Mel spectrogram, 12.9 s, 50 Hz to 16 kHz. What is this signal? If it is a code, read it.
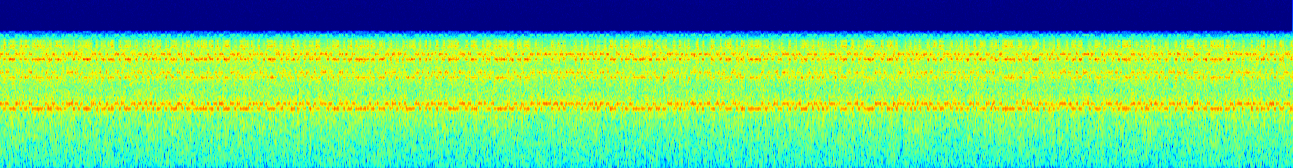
Two-tone teleprinter signal, about 170 Hz shift.
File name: findings / CT AXIAL -111.gen-13 rtty rx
